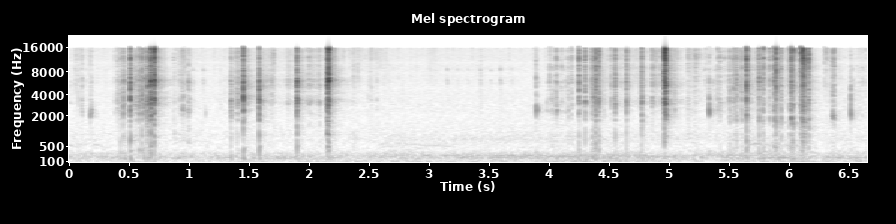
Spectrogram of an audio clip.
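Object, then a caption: Salt scrub soap bar and blade. A box-cutter blade shaves crumbly flakes from a pink solid salt scrub soap bar held in the hand. Crisp, bright scraping and crunching bursts come in short sharp strokes, sparse at first and then denser toward the end, with almost no low end.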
